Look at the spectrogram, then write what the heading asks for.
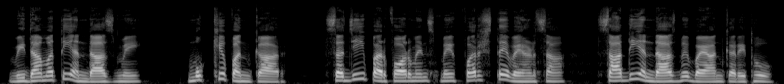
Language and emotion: Sindhi, neutral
